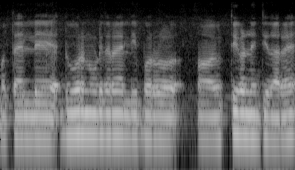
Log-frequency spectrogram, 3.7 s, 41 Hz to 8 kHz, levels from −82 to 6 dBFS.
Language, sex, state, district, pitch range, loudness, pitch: Kannada, male, Karnataka, Belgaum, 110-120 Hz, -23 LUFS, 115 Hz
